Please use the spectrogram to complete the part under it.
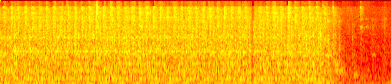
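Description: A sewing machine runs fast and steadily while stitching quilt block pieces, giving a loud, close, even mechanical hum that stops abruptly near the end.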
